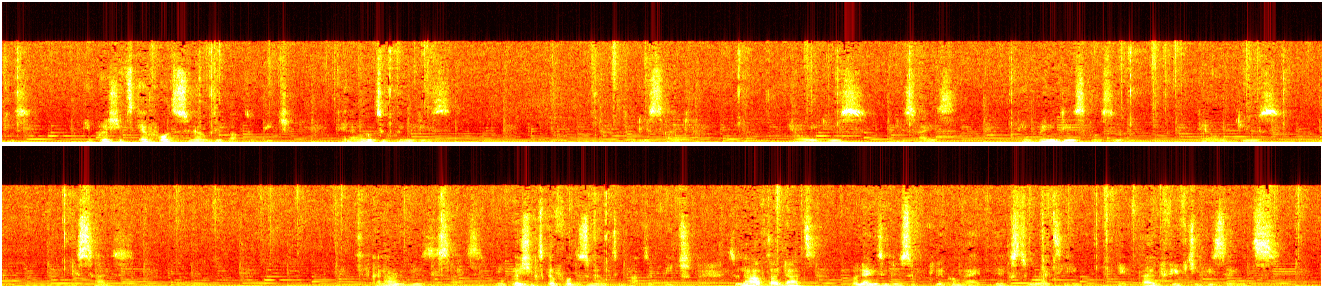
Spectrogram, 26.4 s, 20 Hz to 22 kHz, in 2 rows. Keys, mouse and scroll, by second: 1.2 shift+F4, 18.7 shift+F4.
